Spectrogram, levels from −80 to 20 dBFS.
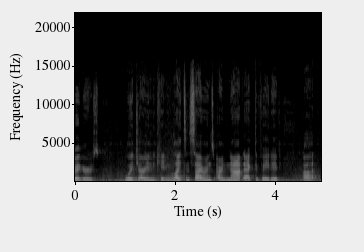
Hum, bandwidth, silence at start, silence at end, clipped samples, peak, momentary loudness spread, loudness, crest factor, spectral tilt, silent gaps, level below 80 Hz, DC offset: none; 16 kHz; 0 s; 0 s; under 0.1%; -14 dBFS; 14 LU; -38 LUFS; 24 dB; -5 dB/octave; none; -76 dBFS; under 0.1%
